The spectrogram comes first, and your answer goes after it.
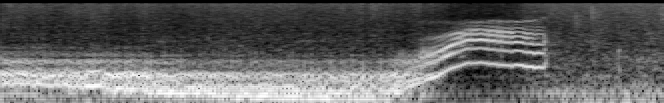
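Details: Angry cat gives a low, rumbling growl for about two seconds, then breaks into a short yowl that rises sharply and levels off before stopping.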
